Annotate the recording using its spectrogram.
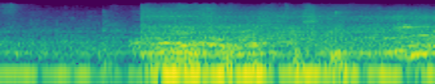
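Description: A steady low hum, joined a little under a second in by the faint soundtrack of the anime episode starting to play.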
